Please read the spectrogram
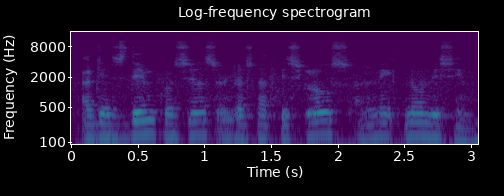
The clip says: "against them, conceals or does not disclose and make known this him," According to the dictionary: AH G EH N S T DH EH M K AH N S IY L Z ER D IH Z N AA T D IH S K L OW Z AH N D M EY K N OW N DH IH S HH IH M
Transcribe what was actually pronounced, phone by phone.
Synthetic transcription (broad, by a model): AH G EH N S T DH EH M K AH N S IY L S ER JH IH S N AA T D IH S K L OW S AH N M EY K N OW N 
